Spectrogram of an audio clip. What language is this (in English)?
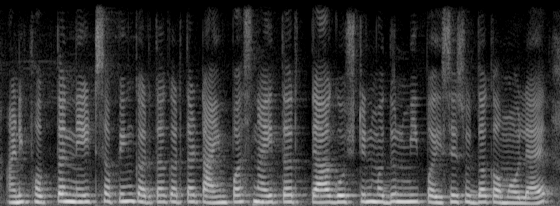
Marathi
